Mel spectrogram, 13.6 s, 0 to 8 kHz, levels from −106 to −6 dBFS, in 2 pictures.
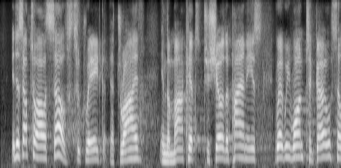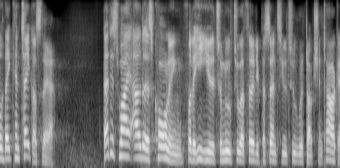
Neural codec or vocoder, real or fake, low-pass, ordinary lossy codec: codec, 16 kHz, 2 kbps, X-Codec, HuBERT features, trained on general audio; fake; none; none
